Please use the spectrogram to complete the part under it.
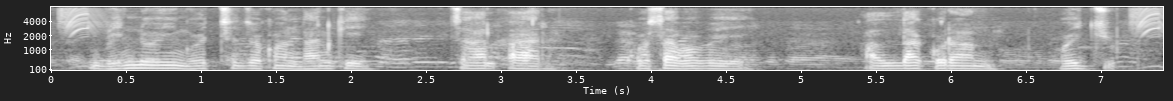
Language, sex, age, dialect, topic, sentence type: Bengali, male, 18-24, Western, agriculture, statement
